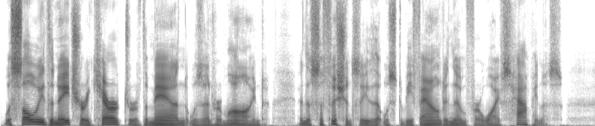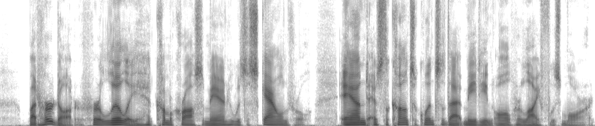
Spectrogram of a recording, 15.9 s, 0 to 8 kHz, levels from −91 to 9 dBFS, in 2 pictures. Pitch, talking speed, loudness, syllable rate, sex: 100 Hz, 210 wpm, -23 LUFS, 5.3 syllables/s, male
